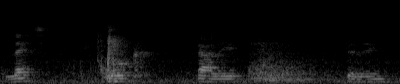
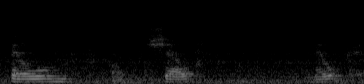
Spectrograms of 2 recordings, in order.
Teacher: clear L, which is used before vowels, and dark L, which is used before consonants and absolute final position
